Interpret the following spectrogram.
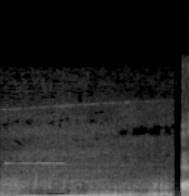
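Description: Wind rumbling on the microphone of a moving motorbike. The rumble swells shortly after the start and fades near the end, over a faint hiss of road noise.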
